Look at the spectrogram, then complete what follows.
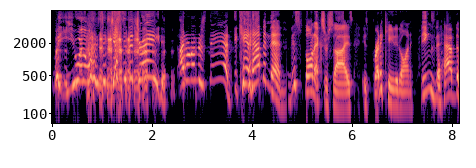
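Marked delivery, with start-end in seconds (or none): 0.0-4.7 much higher sarcastic put-on voice; mock him in a high, exasperated voice. Mocking Bill's logic in a high, sarcastic voice.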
